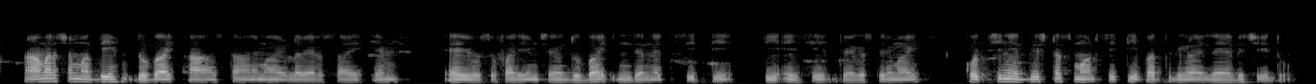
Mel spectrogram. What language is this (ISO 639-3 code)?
mal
